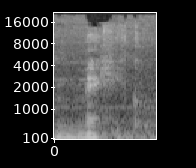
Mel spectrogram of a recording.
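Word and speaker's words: México: Now you notice a little accent over the E, and the X in Mexico in Spanish is softer, so it's actually pronounced Mexico.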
